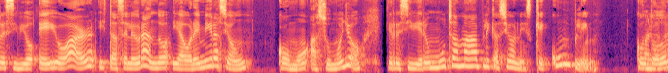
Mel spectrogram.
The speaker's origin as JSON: {"language": "Spanish", "country": "Venezuela", "said": "Paola es colombiana y yo soy venezolana"}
